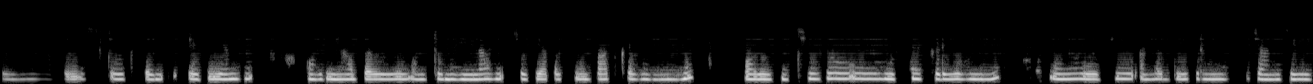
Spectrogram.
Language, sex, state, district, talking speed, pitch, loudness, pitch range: Hindi, female, Uttar Pradesh, Jyotiba Phule Nagar, 150 wpm, 245 Hz, -18 LUFS, 235-255 Hz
